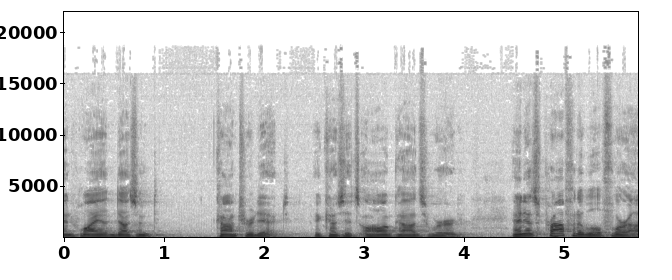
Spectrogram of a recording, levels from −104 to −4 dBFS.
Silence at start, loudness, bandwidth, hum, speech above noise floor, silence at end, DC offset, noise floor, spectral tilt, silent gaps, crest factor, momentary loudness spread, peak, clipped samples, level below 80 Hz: 0 s; -29 LUFS; 18 kHz; none; 27 dB; 0 s; under 0.1%; -55 dBFS; -6.5 dB/octave; none; 16 dB; 9 LU; -12 dBFS; under 0.1%; -46 dBFS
